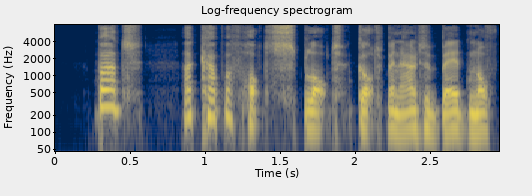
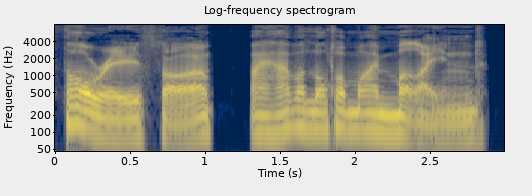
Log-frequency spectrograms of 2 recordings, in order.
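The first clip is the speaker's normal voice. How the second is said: lisping Igor; slower than usual. A narrator's reading. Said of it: "your lisp just departed".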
